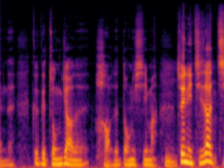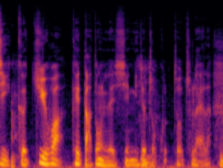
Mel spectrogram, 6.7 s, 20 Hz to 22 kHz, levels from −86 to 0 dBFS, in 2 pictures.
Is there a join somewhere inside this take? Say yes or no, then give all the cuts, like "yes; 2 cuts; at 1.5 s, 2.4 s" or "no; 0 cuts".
yes; 1 cut; at 1.4 s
